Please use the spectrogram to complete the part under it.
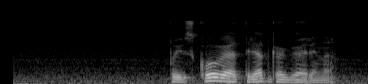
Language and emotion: Russian, neutral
